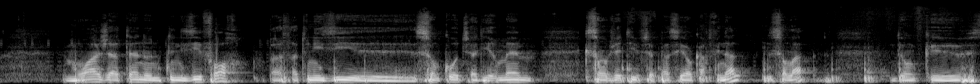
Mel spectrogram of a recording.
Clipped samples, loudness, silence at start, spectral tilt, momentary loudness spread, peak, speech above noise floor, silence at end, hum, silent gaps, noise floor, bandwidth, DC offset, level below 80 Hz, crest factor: under 0.1%; -15 LUFS; 0.65 s; -8.5 dB/octave; 12 LU; -4 dBFS; 28 dB; 0 s; none; none; -42 dBFS; 11.5 kHz; under 0.1%; -52 dBFS; 12 dB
